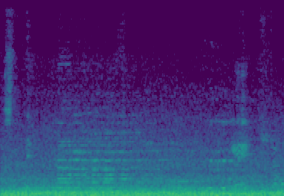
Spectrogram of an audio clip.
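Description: Steady city traffic noise from the streets below, heard from high up.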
